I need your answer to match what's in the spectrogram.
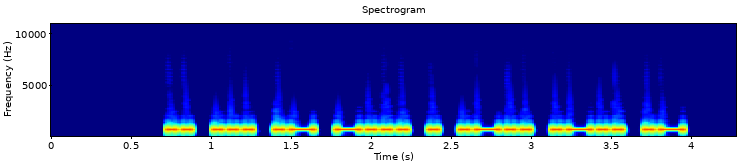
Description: Morse code, heard as a keyed tone, about 25 wpm, 700 Hz. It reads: ISABELLA
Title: USA Common Names - 25wpm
